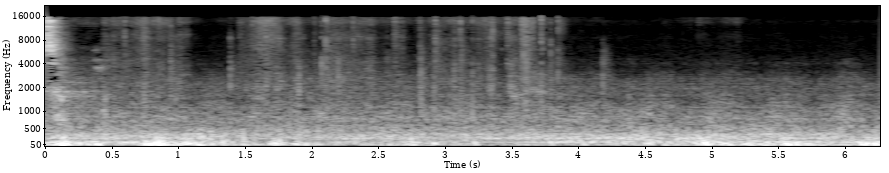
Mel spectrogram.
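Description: Handling noise as plastic-wrapped fabric packs are reached for and picked up: low rumbling bumps, a few soft knocks and faint rustles.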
